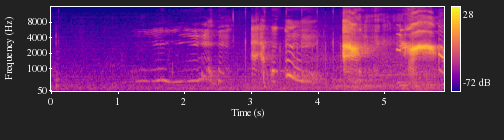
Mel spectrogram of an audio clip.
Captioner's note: baby giggling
